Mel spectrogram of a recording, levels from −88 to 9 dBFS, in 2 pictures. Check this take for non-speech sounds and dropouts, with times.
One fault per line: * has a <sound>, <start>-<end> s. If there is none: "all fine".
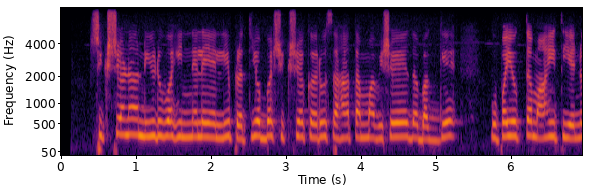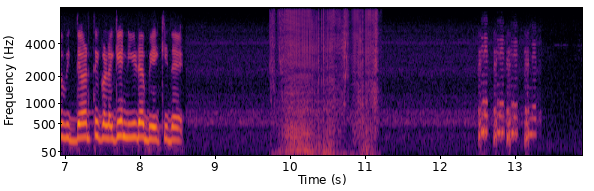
* has a squeak, 9.7-11.3 s
* has a laugh, 12.5-13.3 s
